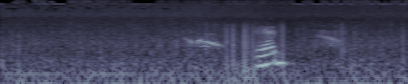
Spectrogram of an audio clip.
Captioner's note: on phone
